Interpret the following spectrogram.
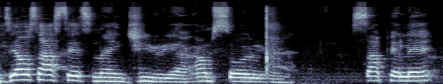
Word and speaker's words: Sapele: Sappel. Sapple. That's how you spell. Just pronounce it. Sapp.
